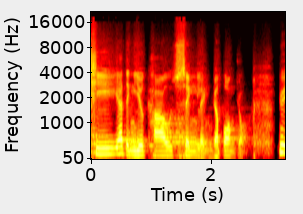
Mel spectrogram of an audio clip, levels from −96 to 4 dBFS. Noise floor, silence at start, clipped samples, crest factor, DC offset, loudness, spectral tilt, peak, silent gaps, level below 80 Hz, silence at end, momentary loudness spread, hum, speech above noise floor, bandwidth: -35 dBFS; 0 s; under 0.1%; 14 dB; under 0.1%; -14 LUFS; -5.5 dB/octave; 0 dBFS; none; -52 dBFS; 0 s; 17 LU; none; 22 dB; 17.5 kHz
